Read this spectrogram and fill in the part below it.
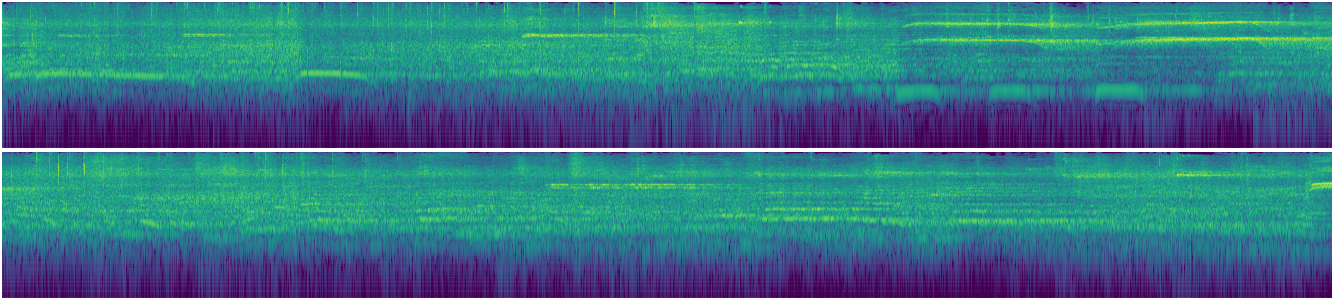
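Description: A crowd of spectators shouts and cheers in an echoing indoor hall.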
